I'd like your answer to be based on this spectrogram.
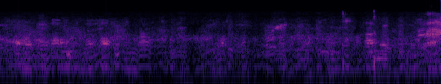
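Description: A group of farm ducks quacking nearby, a busy overlapping chorus of repeated calls with no talk over it.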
